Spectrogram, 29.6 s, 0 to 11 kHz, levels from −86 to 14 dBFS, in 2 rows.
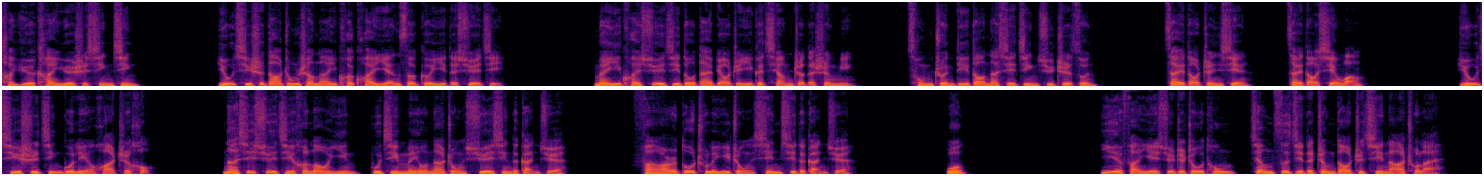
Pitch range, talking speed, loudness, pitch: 115-165 Hz, 235 characters per minute, -21 LUFS, 130 Hz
